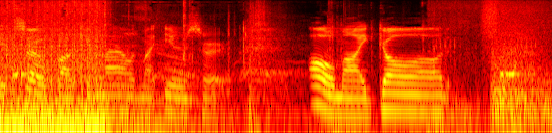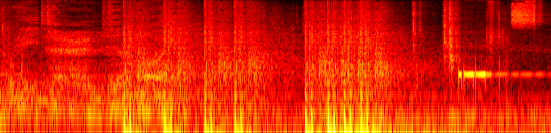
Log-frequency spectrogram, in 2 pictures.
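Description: Gunshots bang in quick bursts.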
